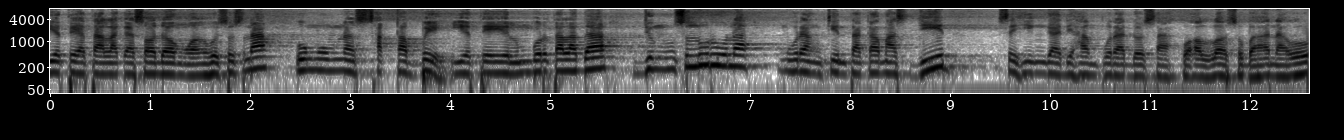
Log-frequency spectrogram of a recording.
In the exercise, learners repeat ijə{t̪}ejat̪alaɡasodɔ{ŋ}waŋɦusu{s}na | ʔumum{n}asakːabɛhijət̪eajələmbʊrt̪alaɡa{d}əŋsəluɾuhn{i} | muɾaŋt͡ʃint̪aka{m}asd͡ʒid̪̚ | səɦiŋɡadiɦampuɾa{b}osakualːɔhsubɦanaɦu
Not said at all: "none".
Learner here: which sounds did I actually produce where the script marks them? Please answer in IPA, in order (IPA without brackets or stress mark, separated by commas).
t̪, ŋ, s, n, d͡ʒ, a, m, d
